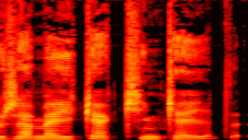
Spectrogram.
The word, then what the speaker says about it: Jamaica Kincaid: La voix de Jamaica Kincaid, je prononce bien son nom.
